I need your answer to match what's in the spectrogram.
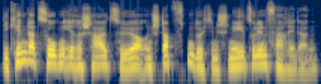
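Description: A man narrating a children's story in a calm, even storytelling manner. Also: medium pitch, moderate pace, vocal fry. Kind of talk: audiobook reading of a children's story.

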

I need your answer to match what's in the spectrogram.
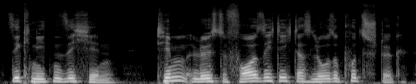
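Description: A man reading a children's story aloud in a calm, even storytelling manner. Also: medium pitch, unhurried. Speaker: narrator. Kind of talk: audiobook narration.

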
